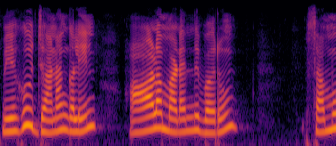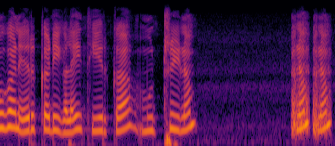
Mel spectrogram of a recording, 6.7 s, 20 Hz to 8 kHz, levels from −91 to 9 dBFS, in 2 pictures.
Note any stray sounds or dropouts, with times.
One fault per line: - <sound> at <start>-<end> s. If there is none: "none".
- laugh at 6.3-6.7 s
